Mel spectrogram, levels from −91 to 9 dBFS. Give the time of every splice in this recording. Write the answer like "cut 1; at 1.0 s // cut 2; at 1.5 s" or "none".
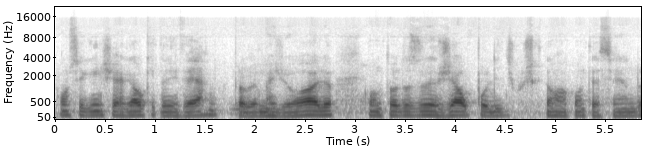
cut 1; at 1.0 s // cut 2; at 1.7 s // cut 3; at 3.0 s // cut 4; at 3.8 s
